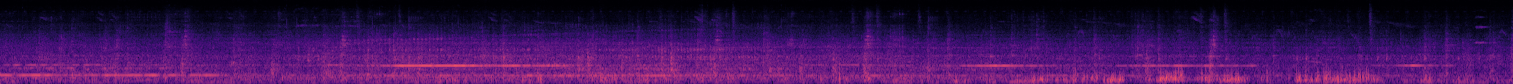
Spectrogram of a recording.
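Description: Passenger coaches rolling slowly along curved track, wheels clicking over the rail joints, with several high steady squeals lasting a second or two each, typical of wheel flanges on a curve.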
